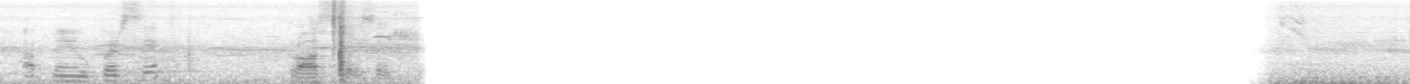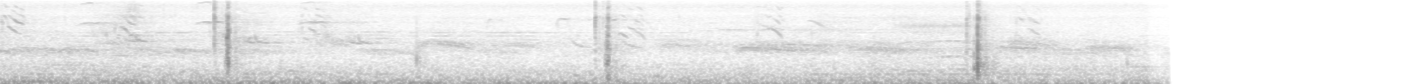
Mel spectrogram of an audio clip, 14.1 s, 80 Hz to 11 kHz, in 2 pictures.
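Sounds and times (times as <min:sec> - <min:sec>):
birds chirping: 0:00.0 - 0:02.2, 0:06.3 - 0:12.9
low outdoor rumble: 0:06.3 - 0:12.9
skipping rope slapping ground: 0:10.0 - 0:10.3, 0:11.9 - 0:12.1.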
